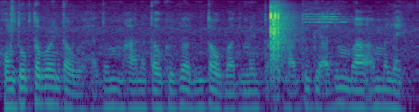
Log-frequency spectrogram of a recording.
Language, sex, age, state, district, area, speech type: Manipuri, male, 18-30, Manipur, Bishnupur, rural, spontaneous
